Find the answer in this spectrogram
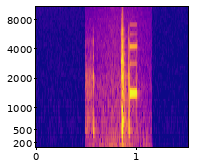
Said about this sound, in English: Maybe that's a relief to you as you pick up the phone and put in your coin and dial. Whenever you're ready, you can make your call.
